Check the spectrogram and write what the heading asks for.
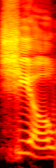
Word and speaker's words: Sheol: It's a Hebrew word that is pronounced, we would pronounce that Sheol, which means the world of the dead.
